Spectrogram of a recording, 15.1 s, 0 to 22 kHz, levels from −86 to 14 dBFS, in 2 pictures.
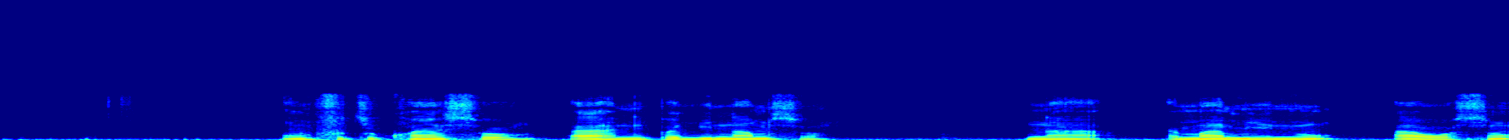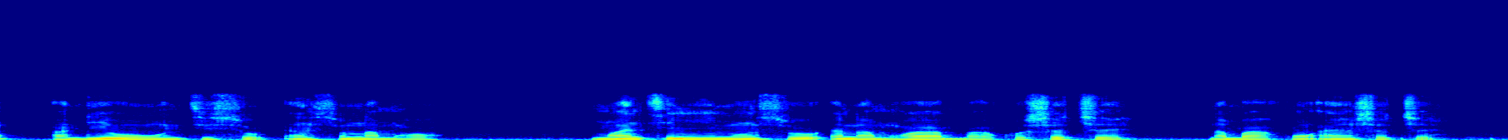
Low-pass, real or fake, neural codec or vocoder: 7.2 kHz; fake; codec, 16 kHz, 16 kbps, FunCodec, trained on Chinese and English, 50 frames a second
